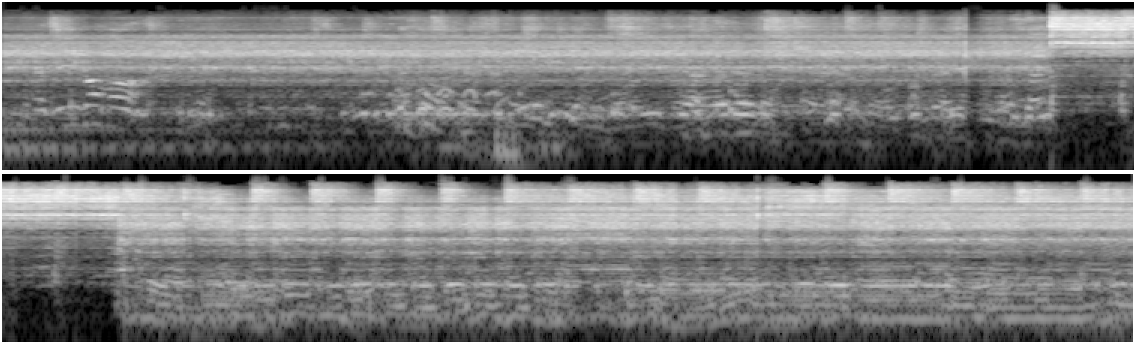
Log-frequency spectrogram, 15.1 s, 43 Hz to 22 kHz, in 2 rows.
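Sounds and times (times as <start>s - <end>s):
bass guitar: 0.0s - 1.6s, 8.3s - 15.0s
drums and cymbals: 0.0s - 15.0s
electric guitar: 0.0s - 15.0s.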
